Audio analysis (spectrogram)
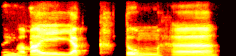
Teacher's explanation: nun sukun bertemu dengan huruf ya, bacaan idgham bi gunnah, masuk dengan mendengung yaitu mendengung ya.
